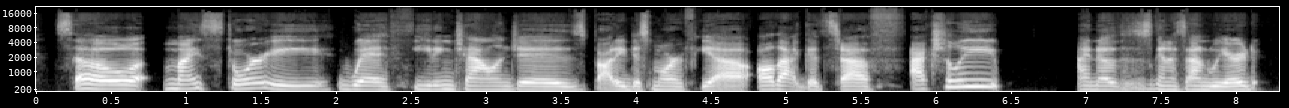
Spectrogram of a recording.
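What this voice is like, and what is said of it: Raspy, hoarse voice. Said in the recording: “My voice, if you haven't already noticed, is a little raspy. ... trying to get it to a point where it sounded a little bit less raspy”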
